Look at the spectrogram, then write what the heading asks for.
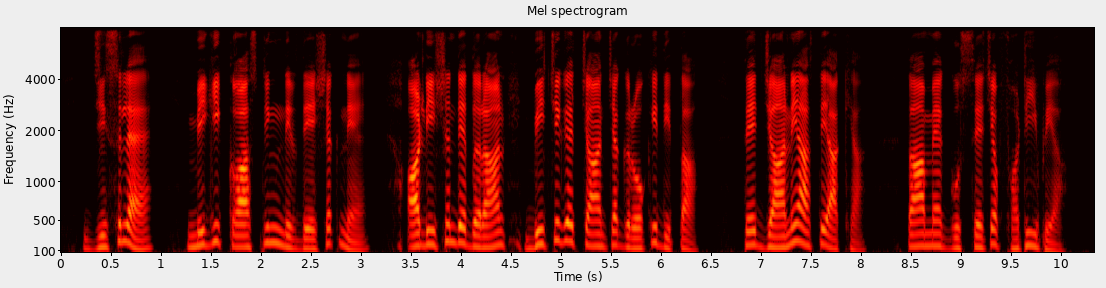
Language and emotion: Dogri, angry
